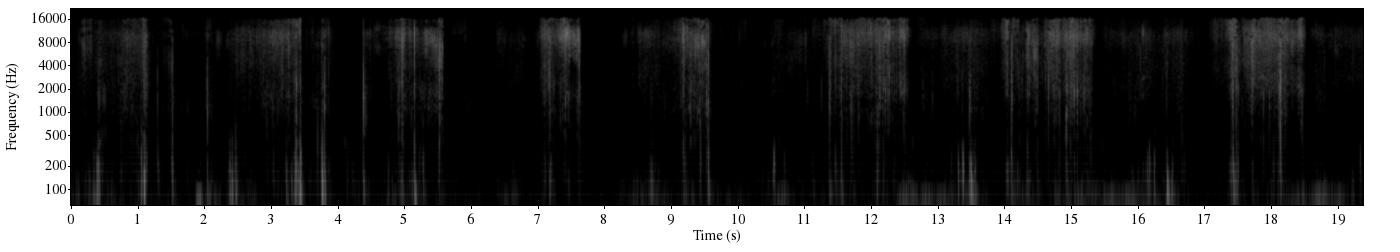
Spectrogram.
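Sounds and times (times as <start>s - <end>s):
sticky peeling and crackling tears: 0.2s - 3.9s, 4.5s - 5.6s, 11.2s - 12.6s, 13.3s - 15.4s, 16.1s - 19.0s.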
